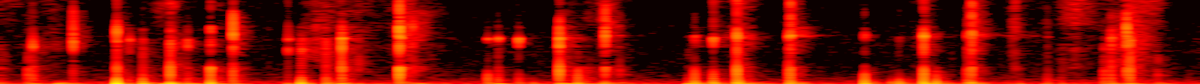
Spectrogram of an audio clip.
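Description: Long nails scratch the paper label and tap the glass of a small amber (brown) glass dropper bottle held in both hands. A quick, uneven series of short, dry taps and scratches sits over a soft low rumble, with faint bright clicks on top.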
